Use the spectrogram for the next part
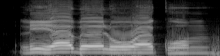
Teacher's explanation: pada huruf ba sukun ada namanya bacaan qalqalah, yaitu bacaan yang memantul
